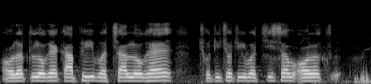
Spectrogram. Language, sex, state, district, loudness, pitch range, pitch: Hindi, male, Bihar, West Champaran, -15 LUFS, 165-175 Hz, 165 Hz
